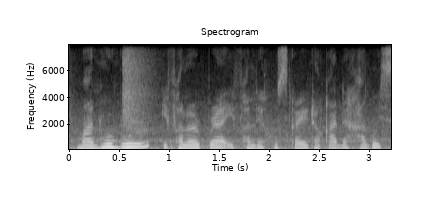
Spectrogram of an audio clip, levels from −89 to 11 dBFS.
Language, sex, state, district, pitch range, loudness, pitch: Assamese, female, Assam, Kamrup Metropolitan, 205-245 Hz, -15 LUFS, 220 Hz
